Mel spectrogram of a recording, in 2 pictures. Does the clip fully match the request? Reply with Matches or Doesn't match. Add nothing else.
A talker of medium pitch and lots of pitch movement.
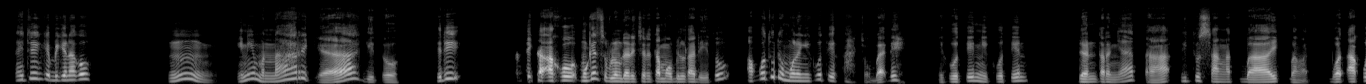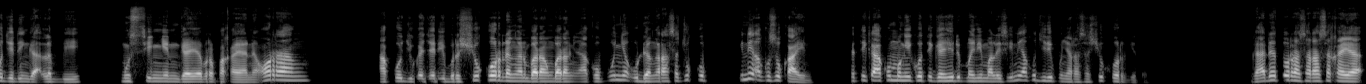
Matches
